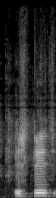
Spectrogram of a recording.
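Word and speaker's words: stitch: लाना टी के बाद सी एच आया टी साइलेंट है स्टिच स्टिच मींस सिलना टी के बाद सी एच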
